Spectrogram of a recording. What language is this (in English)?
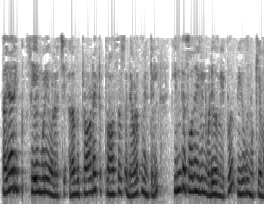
Tamil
